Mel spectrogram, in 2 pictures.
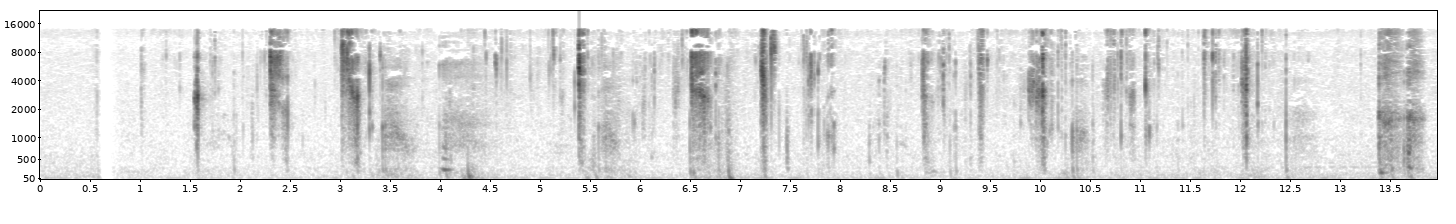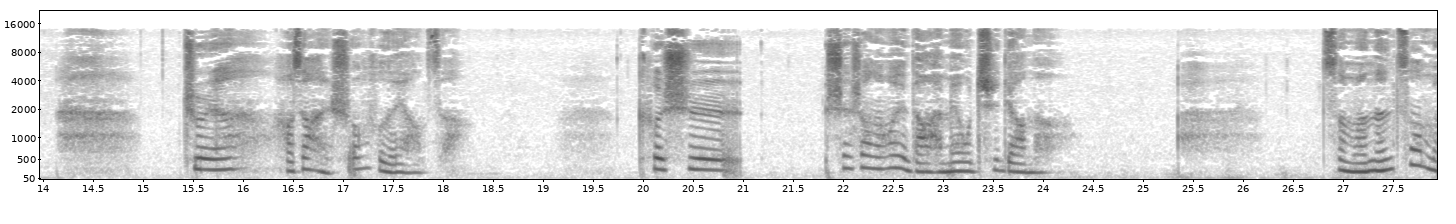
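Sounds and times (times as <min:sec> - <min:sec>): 
wet licking and mouth sounds: 0:01.0 - 0:12.5
speech: 0:16.4 - 0:18.2, 0:20.1 - 0:21.0, 0:22.0 - 0:24.2, 0:26.9 - 0:27.9.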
